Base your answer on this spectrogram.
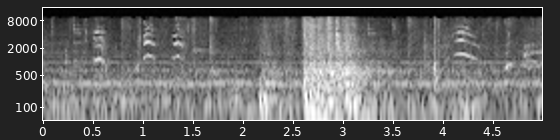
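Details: Kittens giving a series of short, high, arched mews, several quick calls in the first second and more near the end, with a brief loud rustling burst in the middle and a low steady hum behind.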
